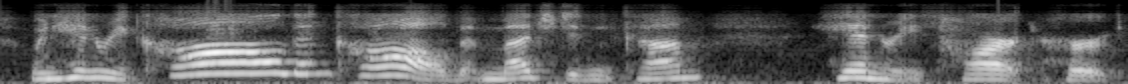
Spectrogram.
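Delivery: ordinary delivery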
